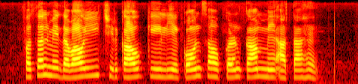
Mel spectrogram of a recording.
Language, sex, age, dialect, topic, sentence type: Hindi, female, 25-30, Marwari Dhudhari, agriculture, question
